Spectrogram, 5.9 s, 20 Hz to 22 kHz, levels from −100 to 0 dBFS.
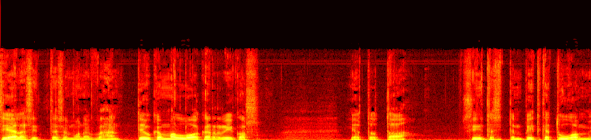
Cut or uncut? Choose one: uncut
